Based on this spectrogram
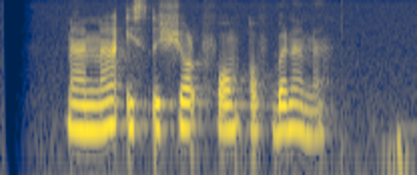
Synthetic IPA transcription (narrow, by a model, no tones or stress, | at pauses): nanaʔisəʃɔɹt̪fɔɹmɔfbanana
